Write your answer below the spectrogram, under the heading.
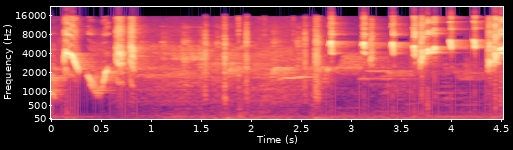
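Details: White-rumped shama delivering a many-voiced training song with tạch clicks: a few loud swooping whistles, a quieter warbled stretch with scattered clicks, then a fast string of high, thin notes.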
